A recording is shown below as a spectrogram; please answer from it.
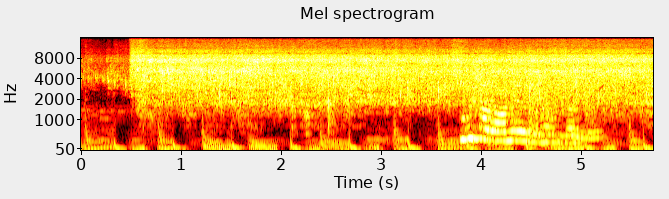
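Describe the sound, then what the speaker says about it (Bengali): Fish frying in oil in a wok, with a loud continuous sizzle that starts abruptly after a brief quieter moment; faint voices and clatter sit underneath. "মাছটাকে এদিকে ভেজে নেবো"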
